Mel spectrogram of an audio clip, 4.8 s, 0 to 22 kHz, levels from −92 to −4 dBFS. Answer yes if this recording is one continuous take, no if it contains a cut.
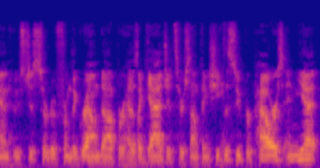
no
